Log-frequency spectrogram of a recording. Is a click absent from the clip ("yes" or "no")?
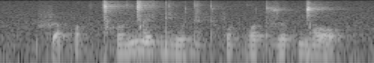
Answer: no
